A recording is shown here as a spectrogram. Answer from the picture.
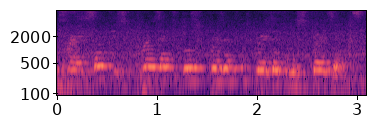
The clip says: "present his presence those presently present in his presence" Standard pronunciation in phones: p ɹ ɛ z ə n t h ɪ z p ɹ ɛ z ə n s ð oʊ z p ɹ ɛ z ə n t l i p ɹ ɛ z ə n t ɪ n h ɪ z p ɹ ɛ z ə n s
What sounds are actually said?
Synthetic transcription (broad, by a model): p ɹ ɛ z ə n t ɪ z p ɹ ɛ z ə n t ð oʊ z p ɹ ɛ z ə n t i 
